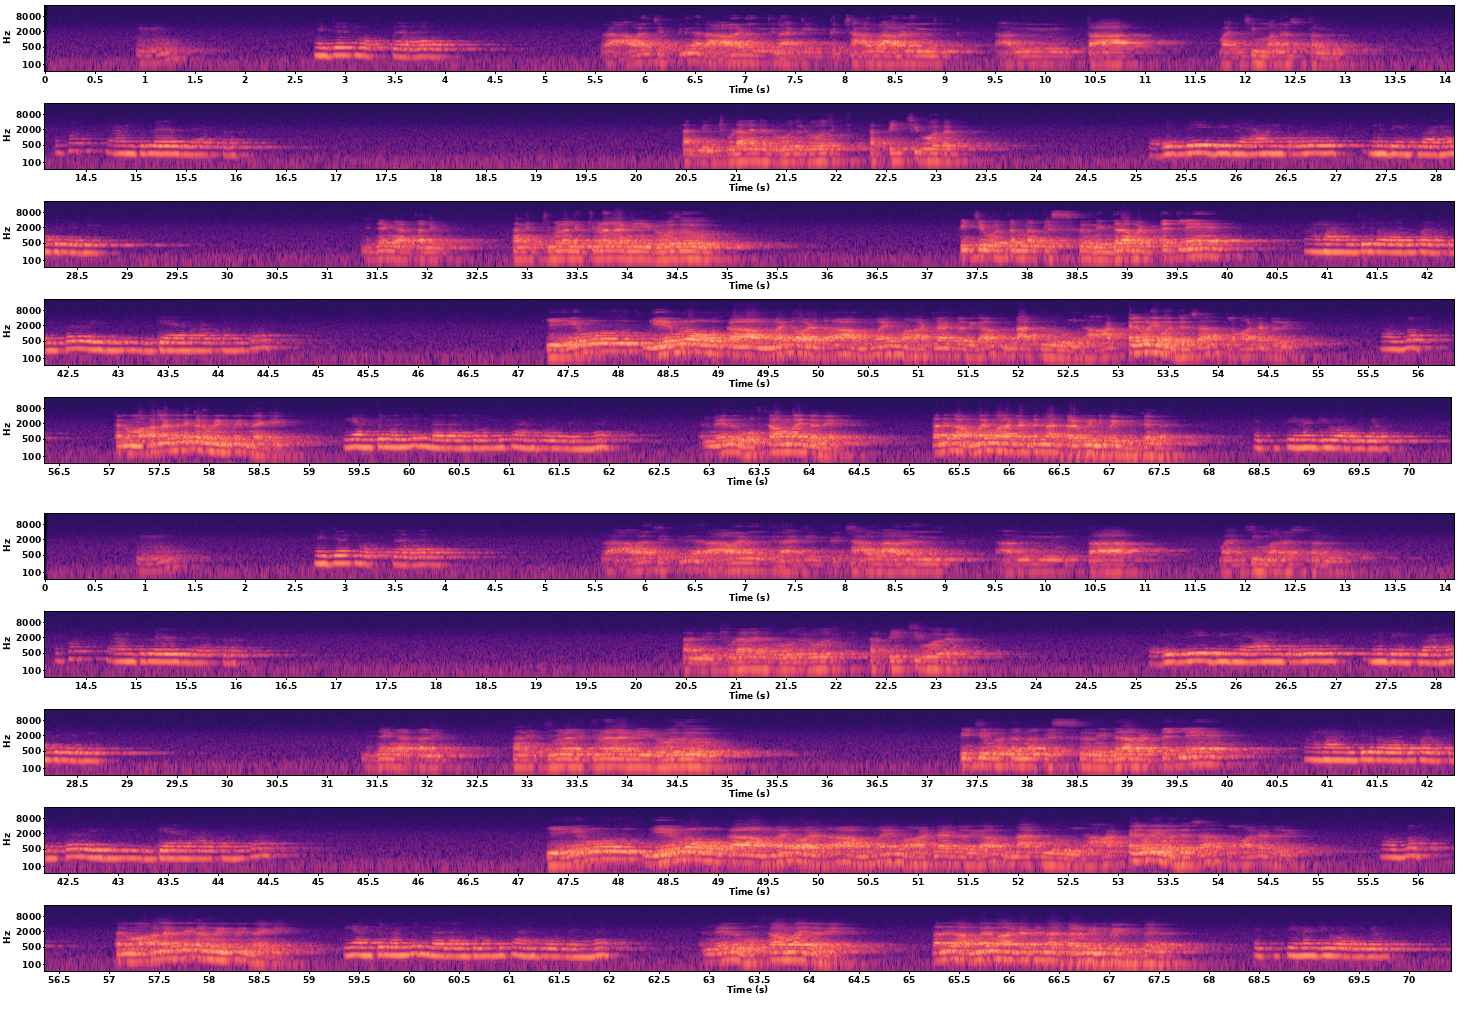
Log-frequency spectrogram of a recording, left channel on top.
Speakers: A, on the left; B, in the centre.
A: మ్
B: నిజంగా వత్తరా
A: రావాలి చెప్పినగా రావాలని ఉంది నాకు ఇంకా చాలా రావాలని ఉంది అంతా మంచి మనసుతనది
B: అబ్బ్ అంతలేదు లే అక్కడ
A: దాన్ని చూడాలని రోజు రోజుకి తప్పించి పో
B: ఏందీ దీన్ని ఎమన్ రు దీంట్లో అనోద్దులే అది
A: నిజంగా తనక్ తనకి చూడాలి చూడాలీ అని రోజు తప్పించిపోతున్న ప్లస్ నిద్ర పట్టట్లే
B: మంచిగా రోజు పడుకుంట గేమ్ ఆడుకుంట
A: గేము గేమ్ లో ఒక అమ్మాయితో అడుత ఆ అమ్మాయి మాట్లాడుతదిగా నాకు ఆ అక్కలి కూడా ఏవ్వద్దు తెలుసా అట్లా మాట్లాడుతది
B: అవ్వ
A: తను మాట్లాడితేనే కడుపు నిండిపోయింది నాకి
B: ఇగ అంత మంది ఉన్నారు అంత మంది ఫ్యాన్ ఫాలో ఇంగ
A: లేదు ఒక్క అమ్మాయితోనే కని అమ్మాయి మాట్లాడు నాకు కడపు నిండి పోఇద్ధి నిజంగ
B: ఏప్ తిన గివ్ ఆలుగడ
